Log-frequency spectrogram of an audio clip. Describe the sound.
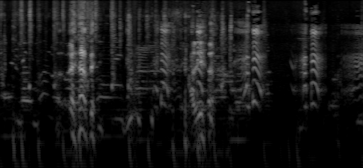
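A baby with gas fusses and cries in short, high, wavering wails and whimpers that rise and fall in pitch, with breathy catches between bursts and a brief lull near the end.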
